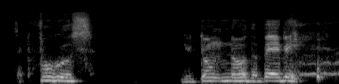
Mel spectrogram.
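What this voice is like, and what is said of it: Imitates another person's voice. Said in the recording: “my best Werner Herzog impersonation”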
